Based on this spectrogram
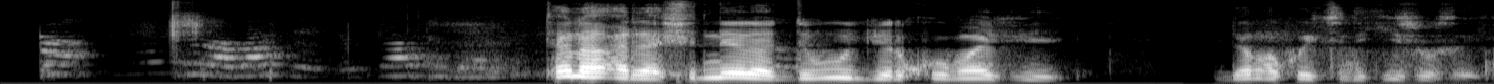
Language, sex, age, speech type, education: Hausa, male, 46-60, read, tertiary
